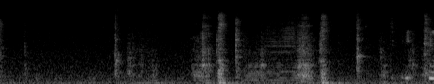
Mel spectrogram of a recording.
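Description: Domestic sewing machine being stitched slowly by its hand wheel: scattered mechanical clicks and ticks from the needle mechanism and presser foot, busier in the second half, with two soft knocks.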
